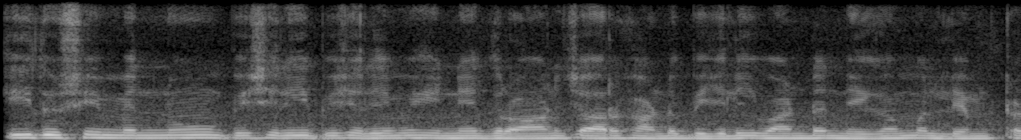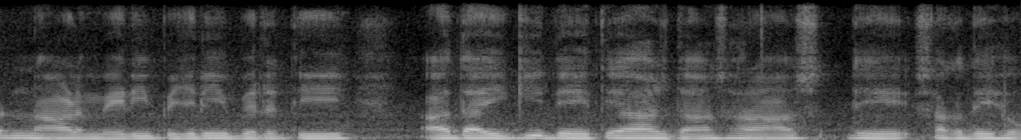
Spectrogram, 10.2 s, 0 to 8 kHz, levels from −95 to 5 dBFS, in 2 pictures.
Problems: none marked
